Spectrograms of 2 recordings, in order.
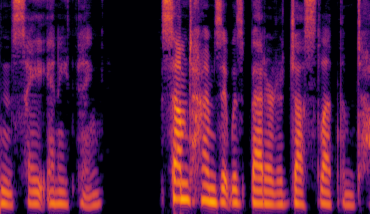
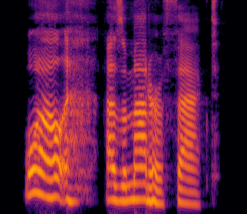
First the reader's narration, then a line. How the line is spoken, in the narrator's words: he said with a little chuckle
